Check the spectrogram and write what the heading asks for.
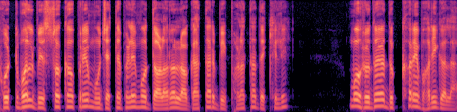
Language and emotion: Odia, sad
